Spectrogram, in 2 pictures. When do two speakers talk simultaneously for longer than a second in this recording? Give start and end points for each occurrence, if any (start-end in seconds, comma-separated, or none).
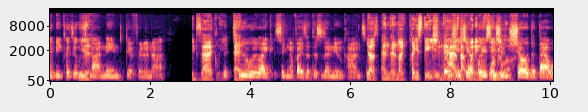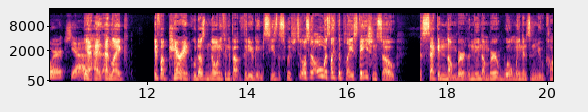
7.6-9.3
